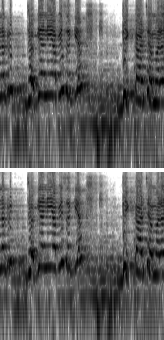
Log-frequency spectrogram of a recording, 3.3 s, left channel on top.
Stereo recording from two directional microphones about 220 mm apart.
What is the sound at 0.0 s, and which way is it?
A woman's voice, 40° left (ahead or behind).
